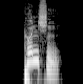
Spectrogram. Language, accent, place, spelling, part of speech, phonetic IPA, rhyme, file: German, Germany, Berlin, Punschen, noun, [ˈpʊnʃn̩], -ʊnʃn̩, De-Punschen.ogg
- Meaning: dative plural of Punsch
